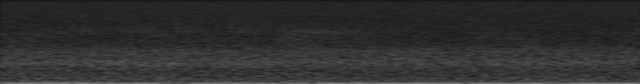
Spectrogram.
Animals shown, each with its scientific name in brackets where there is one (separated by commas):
Ovenbird (Seiurus aurocapilla), Red-eyed Vireo (Vireo olivaceus)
